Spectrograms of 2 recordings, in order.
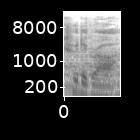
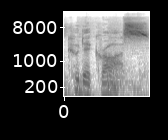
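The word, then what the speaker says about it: coup de grâce: supposed to be speaking French it is not pronounced coup de gras that is French for touch of fat Graw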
